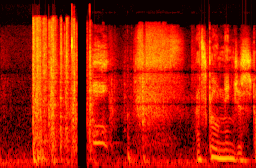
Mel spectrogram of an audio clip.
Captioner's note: inhales sharply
